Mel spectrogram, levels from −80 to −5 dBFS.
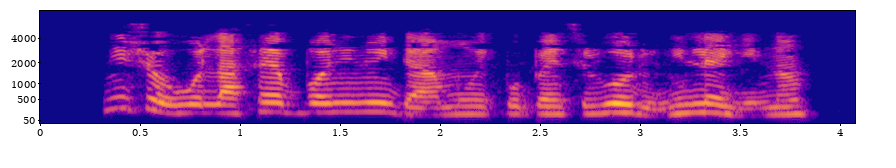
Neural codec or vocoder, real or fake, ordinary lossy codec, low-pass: none; real; MP3, 24 kbps; 7.2 kHz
